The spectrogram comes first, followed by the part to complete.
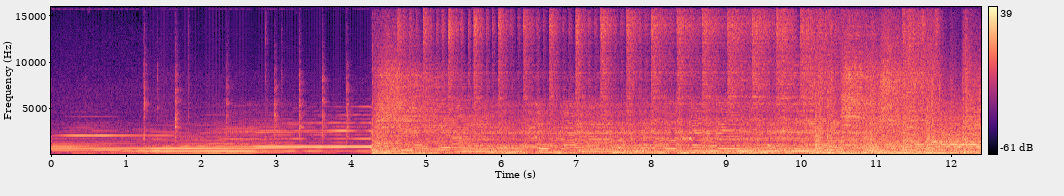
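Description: Rock band playing live: an electric guitar plays sustained picked notes alone for about four seconds, then drums, bass and guitars all come in at once and play loud, full-band rock.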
